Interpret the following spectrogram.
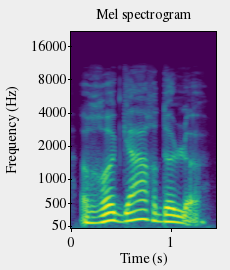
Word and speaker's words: regarde-le: like in that case, then you will have to pronounce it. Okay, so regarde-le, regarde-le. All right, regarde-le. Écoute-le. Okay, écoute-le. So here you pronounce it.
